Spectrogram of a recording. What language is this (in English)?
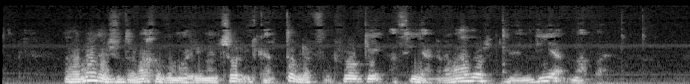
Spanish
